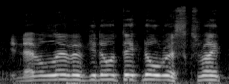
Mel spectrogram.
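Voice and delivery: loud, high, pumped-up shout; hyped-up bravado. Acted. Gamer psyching himself up to take a reckless risk, loud bravado. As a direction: psych yourself up for a reckless dive. Hyping himself before risky move.

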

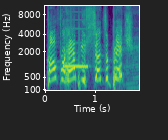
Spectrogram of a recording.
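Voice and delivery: high, loud angry yell; furious shout. Real, not acted. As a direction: yell in exasperation. Caller hangs up.

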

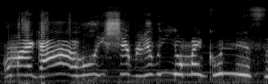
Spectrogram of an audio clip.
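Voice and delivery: high-pitched gushing disbelief; excited reaction. Retold or imitated. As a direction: retell it with giddy, rising amazement. Acting out excited reaction to invitation.

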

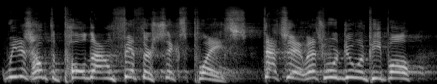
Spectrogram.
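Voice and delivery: loud, high rallying shout; hammed-up coach hyping the team; mock coach pep talk. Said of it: "nobody gets into the season going".

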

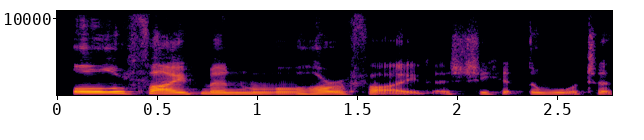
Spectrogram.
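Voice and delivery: usual speaking voice

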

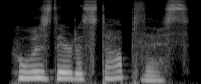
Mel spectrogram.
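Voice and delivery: loud, pained outcry; anguished cry. A narrator's reading. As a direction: cry out in despair.

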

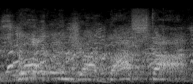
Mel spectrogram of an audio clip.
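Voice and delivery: very high, strained yell; defiant battle cry. Acted. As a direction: howl it with patriotic fury.

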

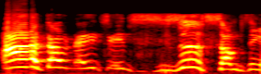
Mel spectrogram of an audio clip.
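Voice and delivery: high, flustered guessing voice; mock-stumped guest struggling for a name; confused guest. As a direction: fumble the answer like a stumped partygoer. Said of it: "people would go".

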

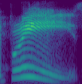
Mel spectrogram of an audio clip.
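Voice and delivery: "breathe" with a long drawn-out E; long vowel. Shown as a demonstration. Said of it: "[name] sẽ đọc dài cái chữ này".

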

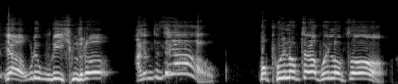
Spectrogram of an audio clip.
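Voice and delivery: high-pitched scoffing protest; mock protest. Coworkers scoffing that they have no boiler anyway, mock protest. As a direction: lift the voice high, dismissively. Coworkers dismiss the newcomer's licences.

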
